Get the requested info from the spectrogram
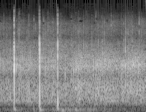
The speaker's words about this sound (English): Daisy, thank you so much. Give Daisy a round of applause.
